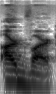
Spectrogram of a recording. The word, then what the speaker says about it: Aardvark: We called it Aardvark, Advanced Animation Research Development at Rainbow. The K is silent.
